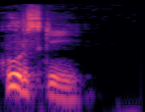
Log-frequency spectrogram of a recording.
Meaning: Kursk
- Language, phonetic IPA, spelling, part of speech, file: Russian, [ˈkurskʲɪj], курский, adjective, Ru-курский.ogg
